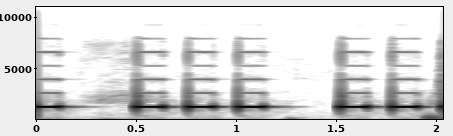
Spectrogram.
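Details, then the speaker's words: Simulated seizure alert demonstration: a Bangle.js smartwatch running OpenSeizureDetector is shaken to mimic seizure movement, an SMS alert is sent, and a second phone's SMS Annunciator app sounds rapid, loud, repeating aggressive beeps until the alarm is accepted. "and there it's received it and rather than just getting the ordinary beep for a text message we're getting a rather aggressive noise"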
